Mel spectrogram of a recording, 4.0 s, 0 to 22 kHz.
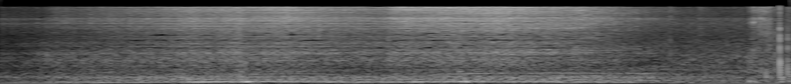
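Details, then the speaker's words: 2006 Ford F250 6.0 diesel that previously only idled with no throttle due to a shorted MAP sensor pulling down the 5 V sensor supply, now with MAP unplugged; deep rumble swells and falls smoothly on blips; normal throttle response. "okay running it's idling and let's hit the throttle yes sir that was the problem here we go i'm gonna hit it again"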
